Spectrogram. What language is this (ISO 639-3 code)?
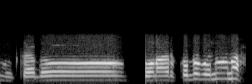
sat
